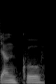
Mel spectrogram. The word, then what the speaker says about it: Janko: back, Janko, pronounced Yanko.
